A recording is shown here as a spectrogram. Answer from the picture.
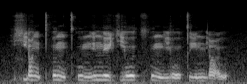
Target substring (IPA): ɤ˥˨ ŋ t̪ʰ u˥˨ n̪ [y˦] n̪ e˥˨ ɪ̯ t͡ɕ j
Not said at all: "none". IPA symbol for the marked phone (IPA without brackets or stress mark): i˦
